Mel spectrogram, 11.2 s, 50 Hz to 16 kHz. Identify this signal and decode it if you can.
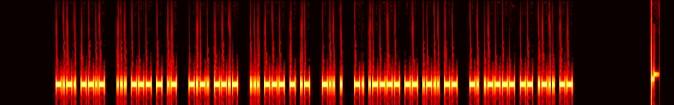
Morse code, heard as a keyed tone, about 40 wpm, 690 Hz. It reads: CQ SOTA CQ SOTA DE N1MLM N1MLM
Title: SOTA QSO Practice 40wpm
